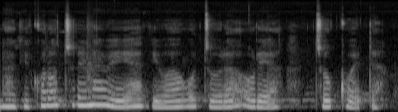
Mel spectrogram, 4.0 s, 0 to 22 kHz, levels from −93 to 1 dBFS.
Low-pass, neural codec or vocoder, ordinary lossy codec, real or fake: none; none; none; real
